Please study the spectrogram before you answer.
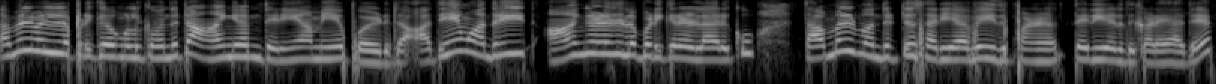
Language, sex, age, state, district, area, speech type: Tamil, female, 18-30, Tamil Nadu, Karur, rural, spontaneous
